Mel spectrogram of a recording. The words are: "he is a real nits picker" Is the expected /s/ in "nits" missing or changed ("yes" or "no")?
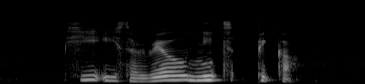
yes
